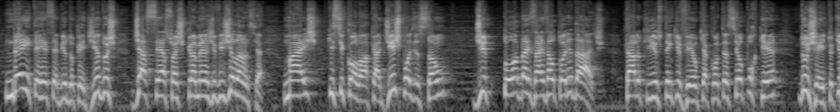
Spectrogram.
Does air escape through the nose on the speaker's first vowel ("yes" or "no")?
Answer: yes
